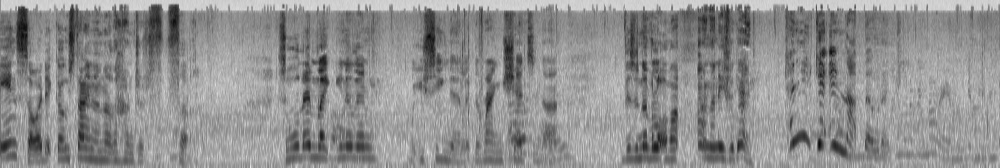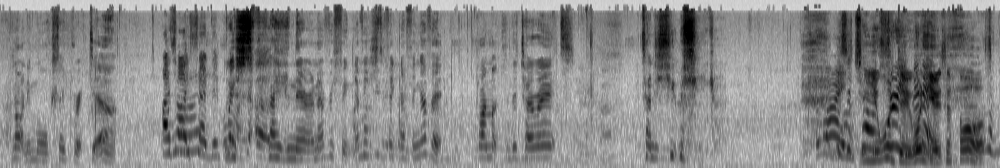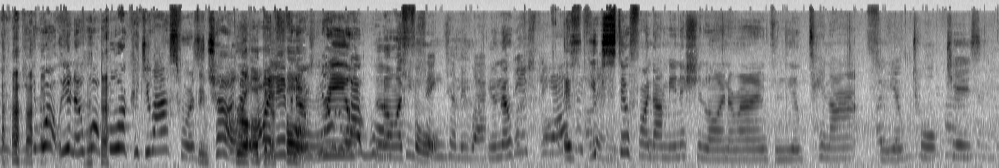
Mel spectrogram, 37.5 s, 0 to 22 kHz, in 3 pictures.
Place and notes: Efford Walk One: About childhood in the fort - About childhood in the fort
Plymouth, UK, 14 September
